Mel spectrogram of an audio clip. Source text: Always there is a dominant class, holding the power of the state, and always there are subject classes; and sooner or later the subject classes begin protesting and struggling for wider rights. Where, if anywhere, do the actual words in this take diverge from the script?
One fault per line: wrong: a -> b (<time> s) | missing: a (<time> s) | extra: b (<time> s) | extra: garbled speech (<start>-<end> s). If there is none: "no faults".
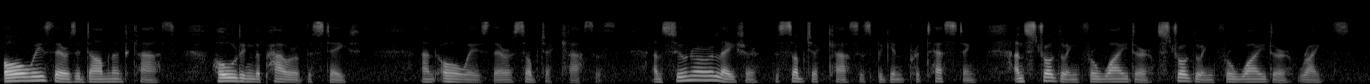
extra: struggling for wider (11.6 s)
